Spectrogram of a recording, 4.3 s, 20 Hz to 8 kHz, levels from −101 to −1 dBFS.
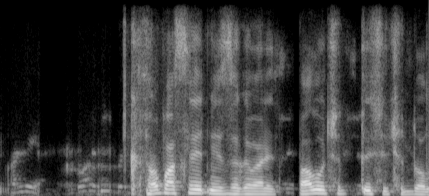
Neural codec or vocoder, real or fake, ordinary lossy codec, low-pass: codec, 16 kHz, 4 kbps, X-Codec, HuBERT features, trained on balanced general audio; fake; Opus, 32 kbps; 7.2 kHz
